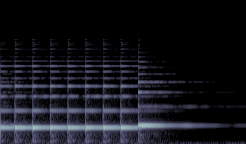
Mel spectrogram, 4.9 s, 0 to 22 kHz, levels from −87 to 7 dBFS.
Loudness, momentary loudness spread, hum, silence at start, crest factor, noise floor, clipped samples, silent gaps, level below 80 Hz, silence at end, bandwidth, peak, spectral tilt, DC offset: -29 LUFS; 16 LU; none; 0 s; 12 dB; -67 dBFS; under 0.1%; none; -64 dBFS; 1 s; 6.8 kHz; -18 dBFS; -4.5 dB/octave; under 0.1%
